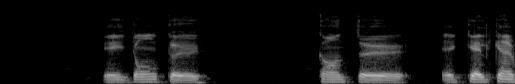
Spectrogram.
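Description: A man speaks loudly close up, in short bursts.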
